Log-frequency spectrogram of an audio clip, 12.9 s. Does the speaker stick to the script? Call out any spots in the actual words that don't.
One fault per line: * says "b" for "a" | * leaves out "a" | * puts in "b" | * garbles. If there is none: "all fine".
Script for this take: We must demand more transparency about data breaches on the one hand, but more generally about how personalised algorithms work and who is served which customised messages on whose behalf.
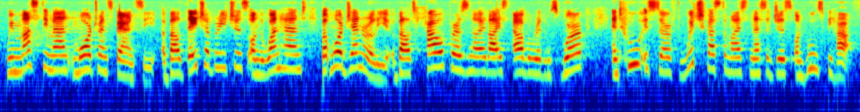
all fine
